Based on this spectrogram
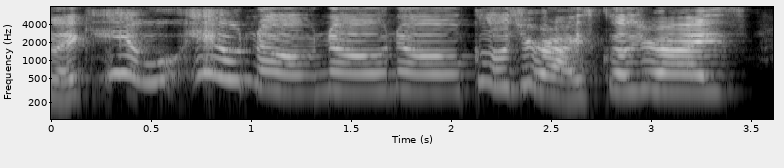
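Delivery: high, squealing, disgusted, panicked squeal. A player voices Nara casting a firebolt in the game, Nara squealing in panic. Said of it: "shrinking away and like squealing".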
